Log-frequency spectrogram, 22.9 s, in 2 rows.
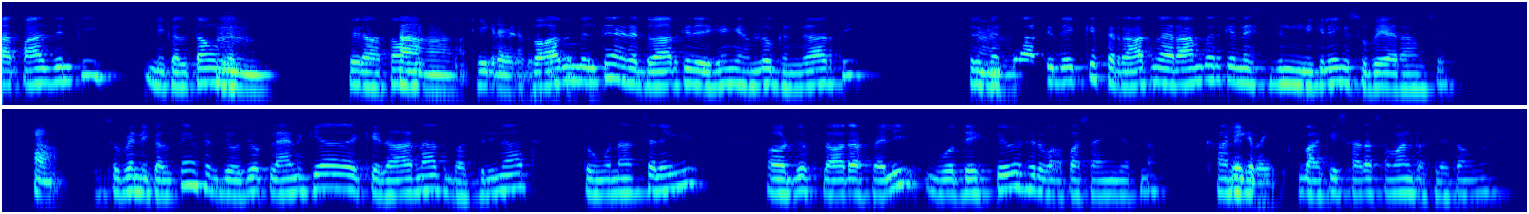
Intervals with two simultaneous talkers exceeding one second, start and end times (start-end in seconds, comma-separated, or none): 3.0-4.5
